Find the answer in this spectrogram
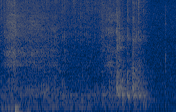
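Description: Small battery-powered toy robot bug buzzing steadily on a tile floor, its tiny motor giving an even mechanical hum. A soft knock shortly after the start.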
